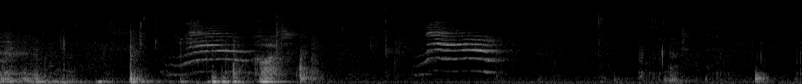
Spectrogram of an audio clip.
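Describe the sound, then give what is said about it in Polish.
A pet cat wearing a little outfit meows twice at home, each cry a drawn-out, rising-and-falling call with a short pause between. A person briefly speaks, and there are a few soft knocks. “Właśnie fajne Tak mój kot chodzi po domu.”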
